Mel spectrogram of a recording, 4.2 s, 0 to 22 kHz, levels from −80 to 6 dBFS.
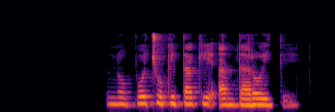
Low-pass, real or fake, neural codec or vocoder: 7.2 kHz; real; none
